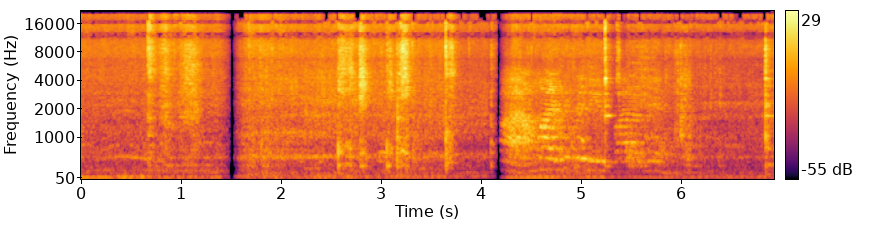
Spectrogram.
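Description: Chicken tossed into a pan of sizzling onion, tomato, ginger-garlic paste, mint and coriander masala for biryani, with loud frying hiss, spoon stirring and scraping against the pot, and brief clanks.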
